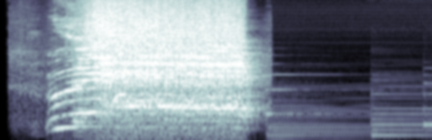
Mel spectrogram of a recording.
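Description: A loud excited scream, its pitch rising at the start, lasting about two seconds and cut off suddenly. Then piano chords begin, with a new chord struck near the end.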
